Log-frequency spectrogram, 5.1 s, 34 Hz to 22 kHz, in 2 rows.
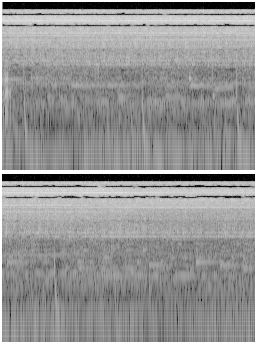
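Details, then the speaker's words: M4 Safety Handpiece with 30-degree watch-winding reciprocation and 4:1 gear reduction, driving a hand file for a glide path, moved up and down just outside the tooth: high whirring motor hum with faint rapid back-and-forth ticking over background music. "and then we just hit the gas pedal and what it does is it just essentially watch lines that fall back and forth"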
